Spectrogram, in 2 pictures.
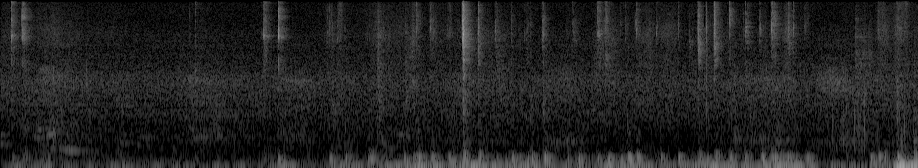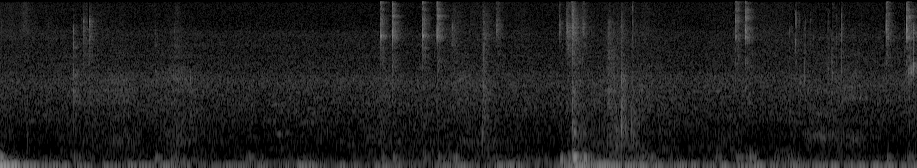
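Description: Someone types on a computer keyboard in a quiet room, faint scattered key clicks coming in irregular bursts over a low background hum, with a few louder taps.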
